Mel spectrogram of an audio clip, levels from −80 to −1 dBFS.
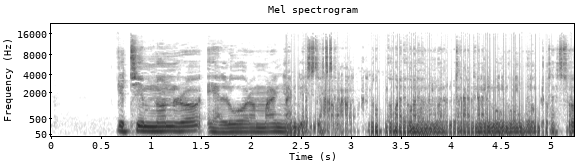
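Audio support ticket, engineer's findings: Buffer tearing, 2.32 s to end. Writer and hardware read pointer slipped on the ring buffer, crossing inside each 40 ms period. About 40% of each period replays audio from about 150 ms earlier, hard joins both sides. Robotic 25 Hz buzz over the speech.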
